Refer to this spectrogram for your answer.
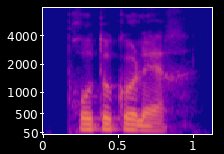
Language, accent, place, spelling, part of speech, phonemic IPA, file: French, France, Lyon, protocolaire, adjective, /pʁɔ.tɔ.kɔ.lɛʁ/, LL-Q150 (fra)-protocolaire.wav
- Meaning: 1. protocol 2. formal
